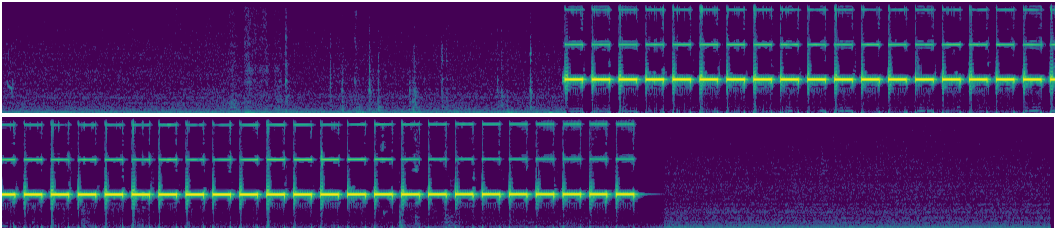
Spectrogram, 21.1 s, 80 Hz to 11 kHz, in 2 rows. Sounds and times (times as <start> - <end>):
Smoke detector, smoke alarm: 5.6 - 17.1.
